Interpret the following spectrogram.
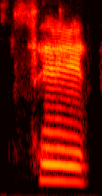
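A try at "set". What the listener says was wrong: ليه سات؟ ليه بتقولي ايه ؟ الاي اكنها مش موجودة، انطقي ست. يبقى على بعض ايه؟ ست بس، ست على بعض ست مش سات.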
